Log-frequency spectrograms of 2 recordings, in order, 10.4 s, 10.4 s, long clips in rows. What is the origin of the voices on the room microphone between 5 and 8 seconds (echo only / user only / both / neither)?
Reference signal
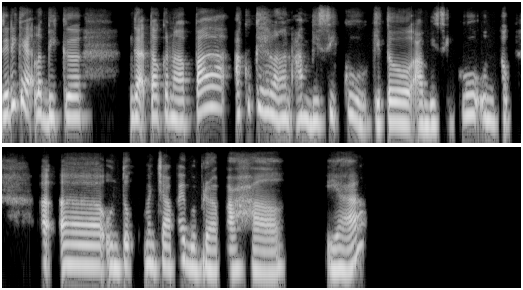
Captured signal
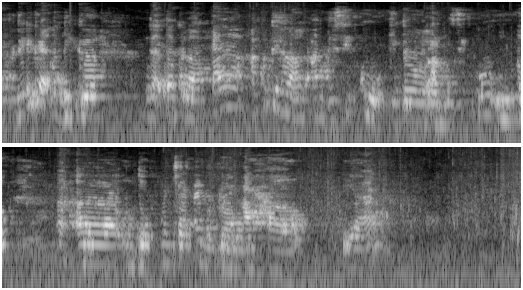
echo only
